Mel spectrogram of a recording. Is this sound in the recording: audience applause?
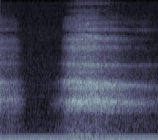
no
